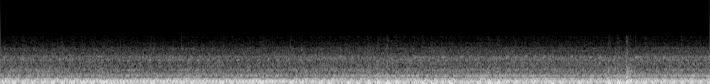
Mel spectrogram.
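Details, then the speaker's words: Engine on a standalone ECU, idle fuel cell raised from 57 to 58 in TunerStudio after a lean backfire, warming toward operating temperature: even, steady low idle with a smooth rumble, no misses or pops; fueling now judged right. "Yeah, there we go. I think that's perfect right there."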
